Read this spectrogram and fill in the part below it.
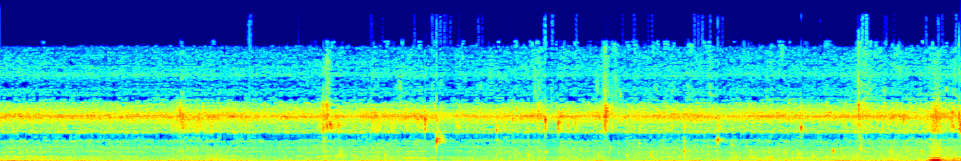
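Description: Taro kebabs frying in oil over a low flame, giving a steady, dense sizzle scattered with small pops and crackles throughout, with no talking.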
